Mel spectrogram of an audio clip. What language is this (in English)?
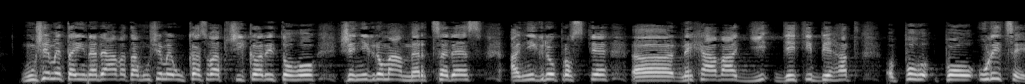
Czech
